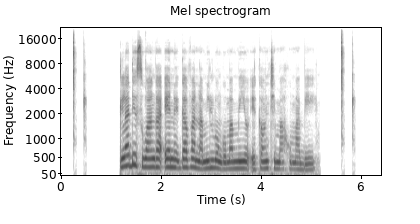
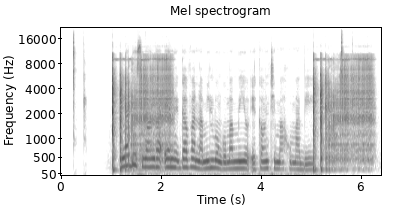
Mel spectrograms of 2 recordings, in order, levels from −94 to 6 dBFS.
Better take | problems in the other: first | background sound (Coin (dropping)); 5 dB above the speech

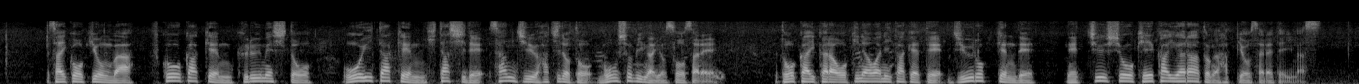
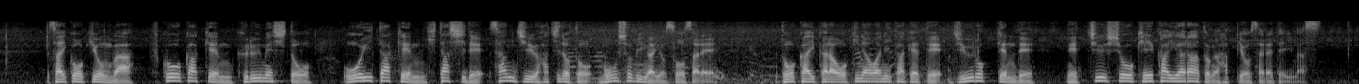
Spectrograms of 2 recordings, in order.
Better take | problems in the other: second | noise reduction (neural mask model Resemble Enhance denoiser)

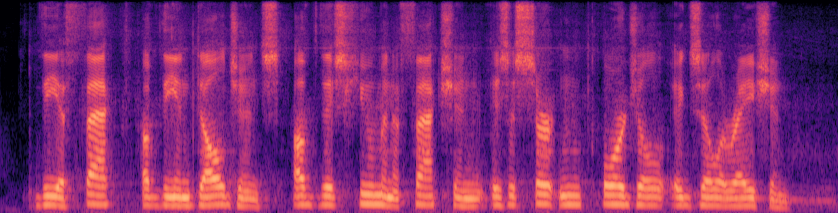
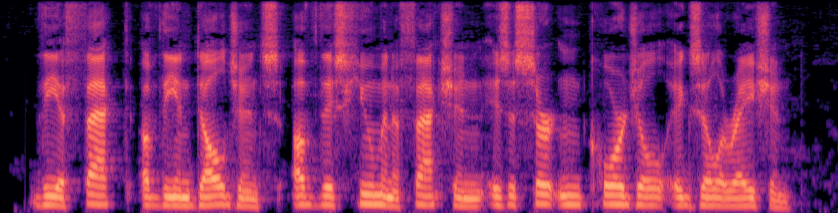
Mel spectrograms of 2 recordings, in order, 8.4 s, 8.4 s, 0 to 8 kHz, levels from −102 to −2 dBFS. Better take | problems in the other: second | noise reduction (neural separator model SepFormer DNS4)

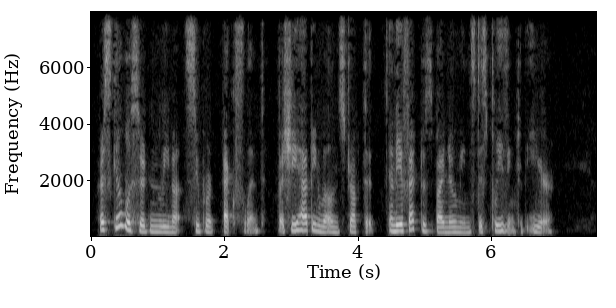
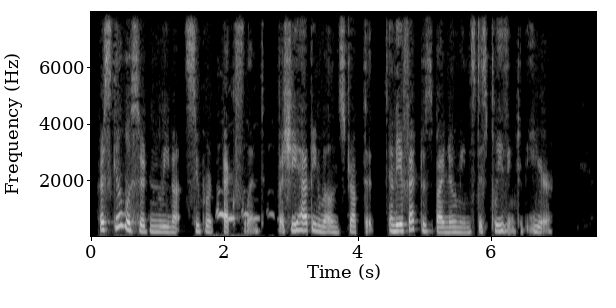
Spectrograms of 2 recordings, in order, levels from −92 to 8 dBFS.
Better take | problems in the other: first | noise reduction (classical method spectral subtraction)

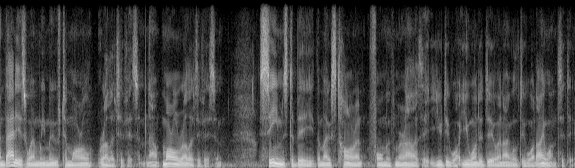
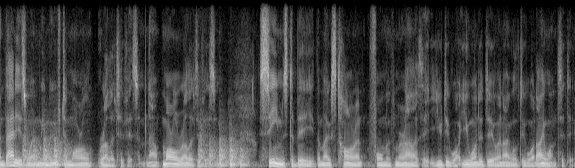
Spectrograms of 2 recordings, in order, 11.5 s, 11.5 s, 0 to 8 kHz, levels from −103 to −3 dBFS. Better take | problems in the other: first | background sound (Knock); 4 dB below the speech

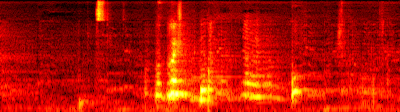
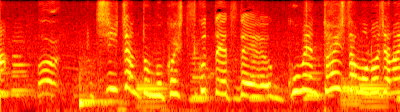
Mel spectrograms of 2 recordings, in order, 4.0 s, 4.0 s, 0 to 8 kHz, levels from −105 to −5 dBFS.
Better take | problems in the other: second | noise reduction (neural mask model DeepFilterNet 3)

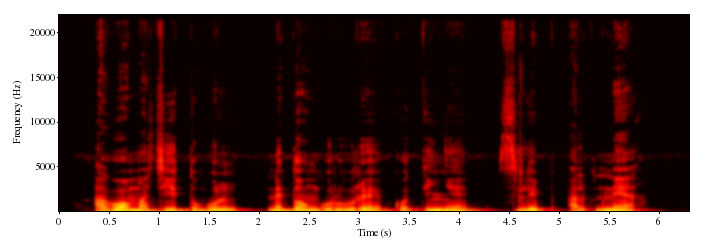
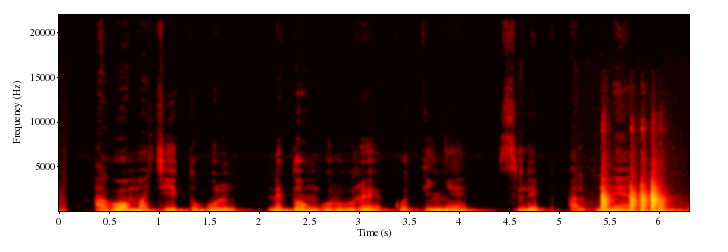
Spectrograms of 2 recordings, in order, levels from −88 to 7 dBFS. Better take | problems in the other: first | background sound (Knock); 3 dB above the speech

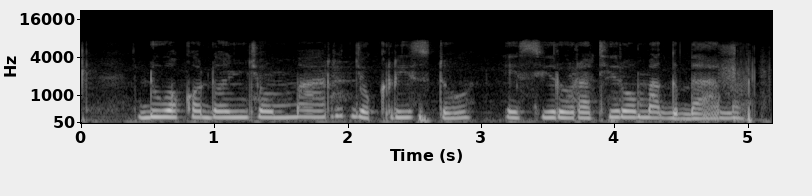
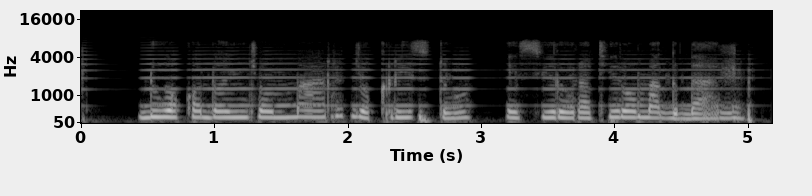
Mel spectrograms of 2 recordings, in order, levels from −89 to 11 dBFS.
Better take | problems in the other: first | noise reduction (neural mask model RNNoise)

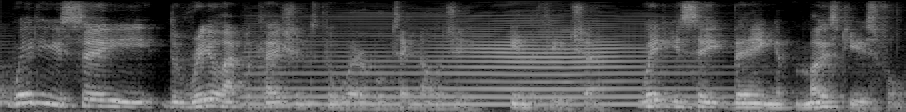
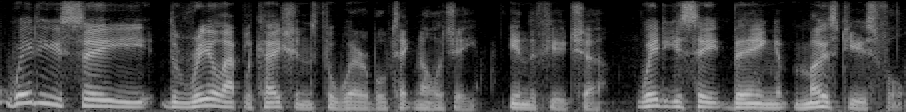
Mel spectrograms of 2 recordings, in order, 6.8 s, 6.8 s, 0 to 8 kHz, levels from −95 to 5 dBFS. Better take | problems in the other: second | background sound (Wind instrument, woodwind instrument); 7 dB below the speech // room echo; dies away in 0.4 s

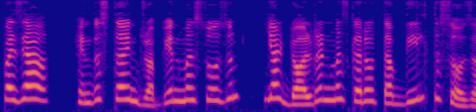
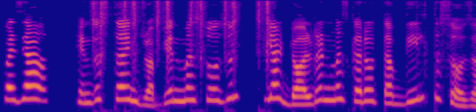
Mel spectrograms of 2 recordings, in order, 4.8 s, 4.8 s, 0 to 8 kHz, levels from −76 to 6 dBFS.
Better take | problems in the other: first | noise reduction (classical method Wiener filter)

